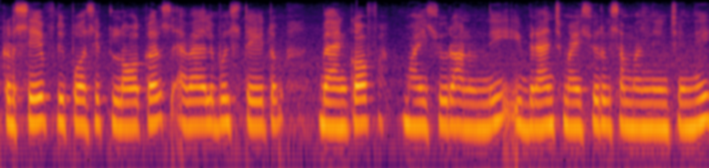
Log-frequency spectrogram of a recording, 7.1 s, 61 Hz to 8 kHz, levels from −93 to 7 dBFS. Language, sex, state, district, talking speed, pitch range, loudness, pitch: Telugu, female, Andhra Pradesh, Sri Satya Sai, 125 wpm, 205-225 Hz, -17 LUFS, 215 Hz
